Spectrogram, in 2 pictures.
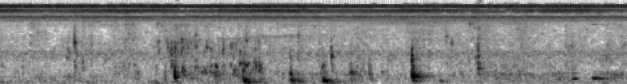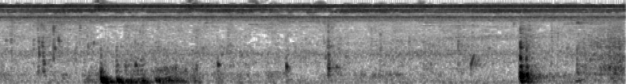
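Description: A steady, high-pitched insect chorus, with a few knocks and a low thump from paddles against wooden canoes, the sharpest knock near the end.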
